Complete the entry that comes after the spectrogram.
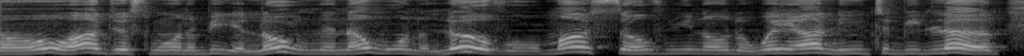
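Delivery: lightly voiced dreamy woman, mocking her; mocking Tracy. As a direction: play her self-love speech with mild scorn. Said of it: "all that mess she talked about".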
